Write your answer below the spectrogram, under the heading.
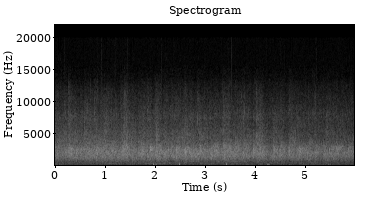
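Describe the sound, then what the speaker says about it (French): Church congregation applauding and cheering at a French-language sermon, a steady wash of clapping with scattered sharp claps throughout, loud and continuous. "Est-ce qu'on peut acclamer le Seigneur?"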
